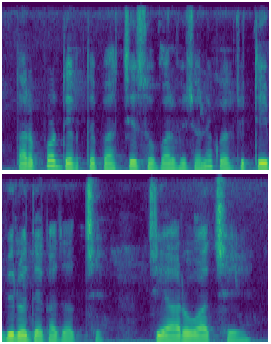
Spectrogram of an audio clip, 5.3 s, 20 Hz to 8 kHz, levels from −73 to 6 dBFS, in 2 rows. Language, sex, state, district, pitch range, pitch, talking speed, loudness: Bengali, female, Tripura, Dhalai, 175-210 Hz, 185 Hz, 155 wpm, -17 LUFS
